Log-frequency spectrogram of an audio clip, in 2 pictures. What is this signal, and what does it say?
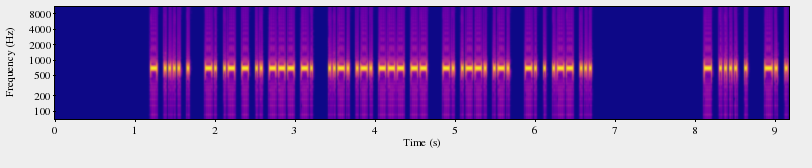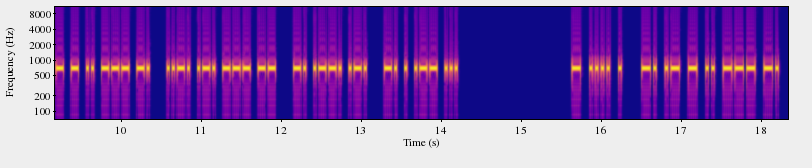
Morse code, heard as a keyed tone, about 37 wpm, 700 Hz. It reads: THE NATION FROM NPR NEWS THE NATION FROM NPR NEWS THE NATION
